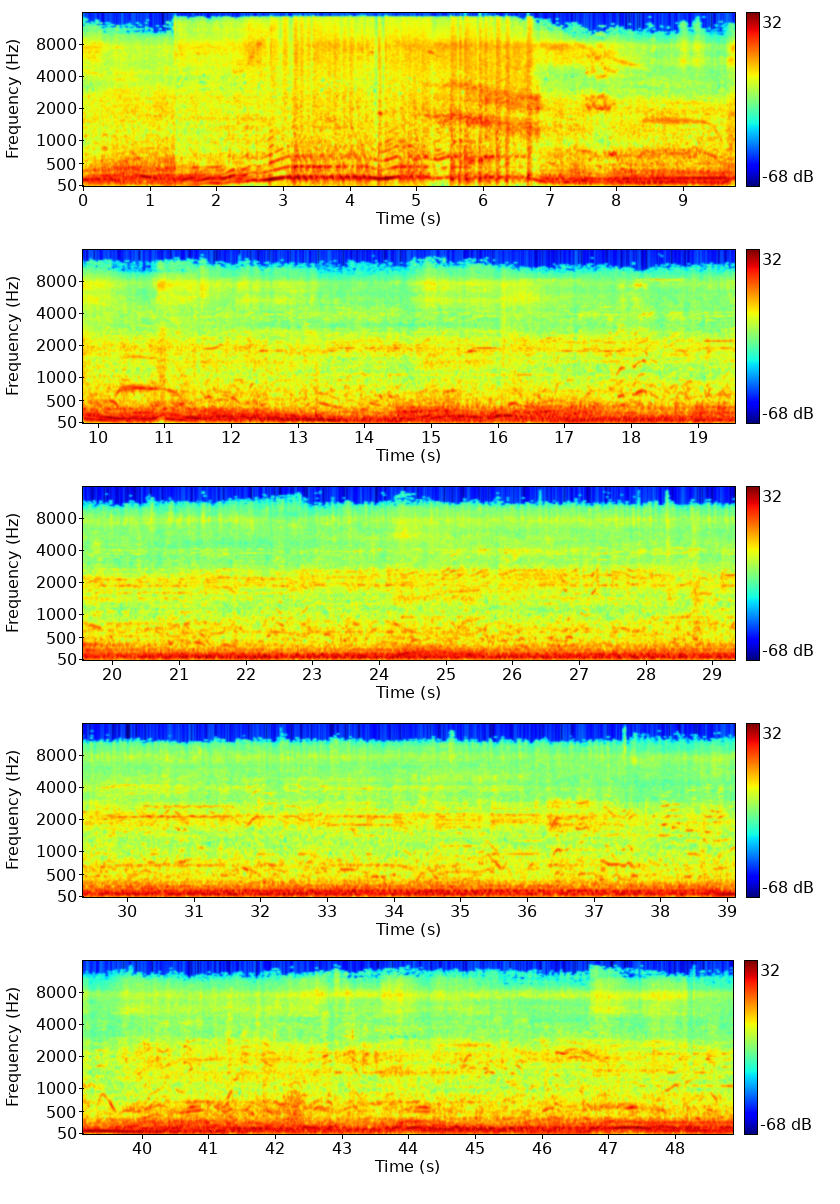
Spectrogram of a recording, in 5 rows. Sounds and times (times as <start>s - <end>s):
Speech: 10.3s - 48.8s
Music: 24.7s - 48.8s.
